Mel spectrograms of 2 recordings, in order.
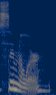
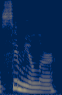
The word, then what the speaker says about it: similar: The word similar. How do you say it? Similar. Similar. See, I say simular. And that's actually two different words.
